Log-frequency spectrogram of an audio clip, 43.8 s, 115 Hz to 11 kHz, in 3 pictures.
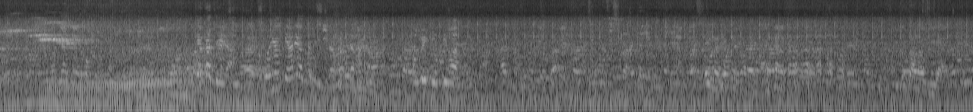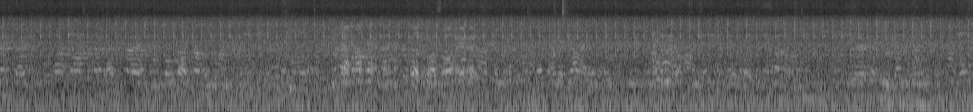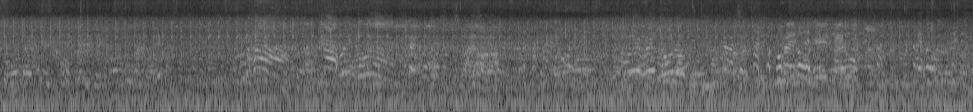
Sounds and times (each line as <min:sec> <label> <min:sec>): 0:00.0 A lot of people 0:43.7
0:00.0 Traffic sound 0:43.7
0:00.0 Whistle sound 0:01.3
